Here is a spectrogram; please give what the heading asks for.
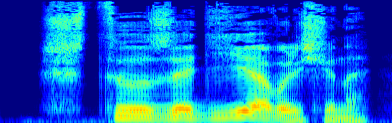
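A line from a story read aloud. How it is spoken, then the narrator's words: Forced out. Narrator (Russian): выдавил Рэндом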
